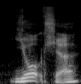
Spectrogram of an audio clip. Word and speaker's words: Yorkshire: not, because you don't actually say shire. You say sure.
